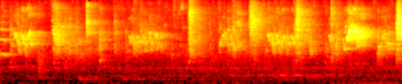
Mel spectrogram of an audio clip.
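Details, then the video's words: Bathing budgerigars give a run of short, scratchy chirps and chatter notes roughly one to two per second, each often starting with a sharp click, over a faint low hum. "Best Budgie Bath EVER! + Budgie sounds"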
